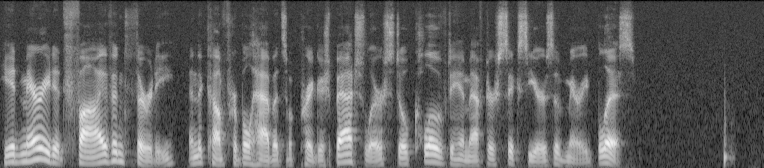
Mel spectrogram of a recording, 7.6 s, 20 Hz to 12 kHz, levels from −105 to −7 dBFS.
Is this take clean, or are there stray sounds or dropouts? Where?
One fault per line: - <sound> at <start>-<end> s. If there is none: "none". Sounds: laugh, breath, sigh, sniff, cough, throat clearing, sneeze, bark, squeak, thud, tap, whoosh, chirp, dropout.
- laugh at 7.2-7.4 s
